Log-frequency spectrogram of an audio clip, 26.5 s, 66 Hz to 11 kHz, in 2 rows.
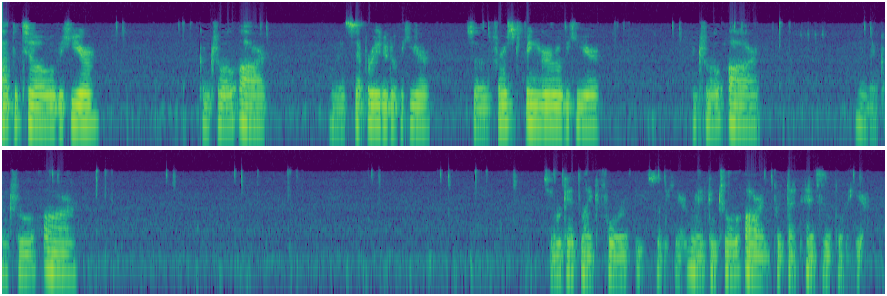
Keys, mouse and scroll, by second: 1.7-3.5 drag, 2.6 ctrl+r, 5.2-7.0 drag, 6.0 ctrl+r, 8.5-10.3 drag, 9.1 ctrl+r, 11.1-12.8 drag, 11.6 ctrl+r, 13.1 ctrl+r, 14.0-15.6 drag, 14.7 ctrl+r, 16.0 ctrl+r, 16.8-18.6 drag, 17.5 ctrl+r, 19.9-21.7 drag, 20.4 ctrl+r, 23.1-24.9 drag, 24.0 ctrl+r, 26.1-26.5 drag.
